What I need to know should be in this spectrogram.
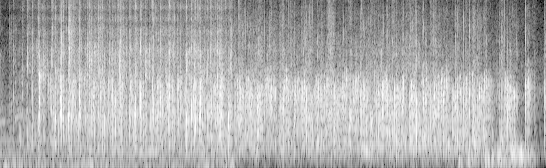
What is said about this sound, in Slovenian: velik aplavz vam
